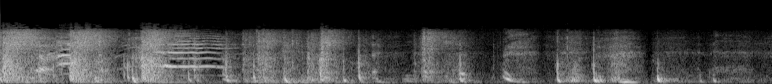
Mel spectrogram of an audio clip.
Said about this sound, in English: Let's kick a hole in this door.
